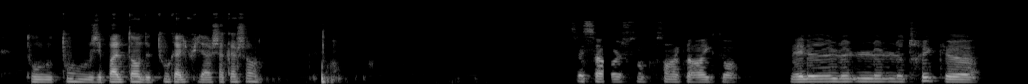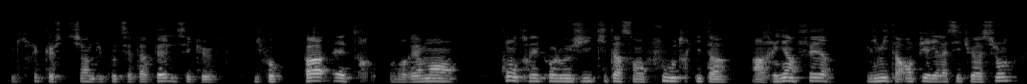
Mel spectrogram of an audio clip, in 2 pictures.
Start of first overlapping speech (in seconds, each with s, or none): none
